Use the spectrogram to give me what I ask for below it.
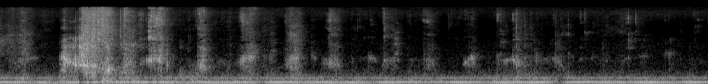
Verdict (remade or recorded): recorded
